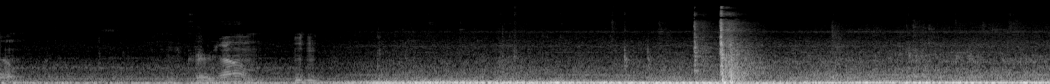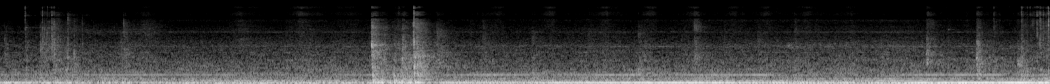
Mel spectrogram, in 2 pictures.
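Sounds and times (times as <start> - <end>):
boat engines rumbling: 0.0 - 21.0.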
